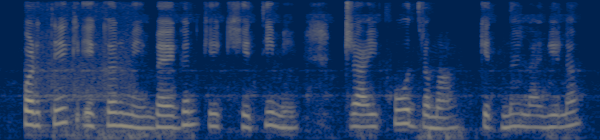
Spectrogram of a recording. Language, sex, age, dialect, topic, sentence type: Bhojpuri, female, 25-30, Northern, agriculture, question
